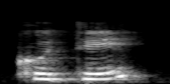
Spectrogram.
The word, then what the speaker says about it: côté: Côté, O accent circonflexe is just an O, nothing to change.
